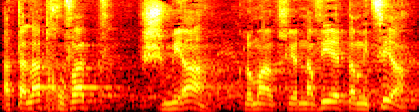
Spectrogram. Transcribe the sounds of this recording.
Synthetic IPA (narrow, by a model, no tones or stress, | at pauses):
at̪alat̪χovat̪ | ʃmiʔa | klomaʁʃenaviet̪amit͡sia̰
